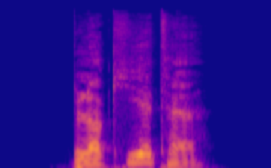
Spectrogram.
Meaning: inflection of blockieren: 1. first/third-person singular preterite 2. first/third-person singular subjunctive II
- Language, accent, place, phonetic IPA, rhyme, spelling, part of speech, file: German, Germany, Berlin, [blɔˈkiːɐ̯tə], -iːɐ̯tə, blockierte, adjective / verb, De-blockierte.ogg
